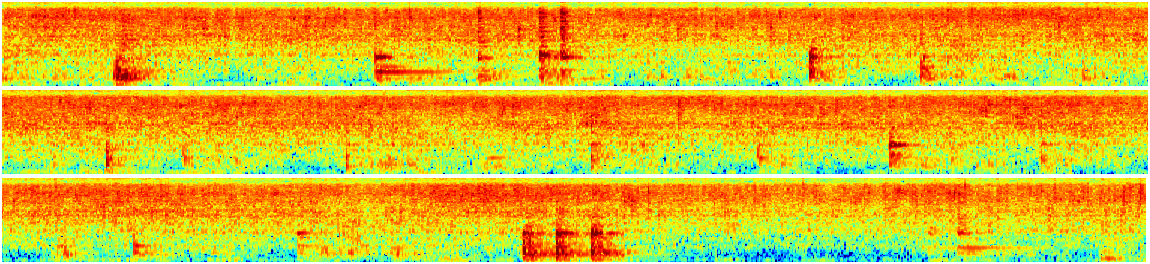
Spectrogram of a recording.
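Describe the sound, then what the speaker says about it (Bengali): Pumpkin and potato pieces sizzle steadily in a hot frying pan while a spatula stirs them, scraping and tapping at irregular intervals above the continuous frying hiss, close and fairly loud throughout. "আলুটা দিয়ে প্রথমে একটু নাড়িয়ে নেব"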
